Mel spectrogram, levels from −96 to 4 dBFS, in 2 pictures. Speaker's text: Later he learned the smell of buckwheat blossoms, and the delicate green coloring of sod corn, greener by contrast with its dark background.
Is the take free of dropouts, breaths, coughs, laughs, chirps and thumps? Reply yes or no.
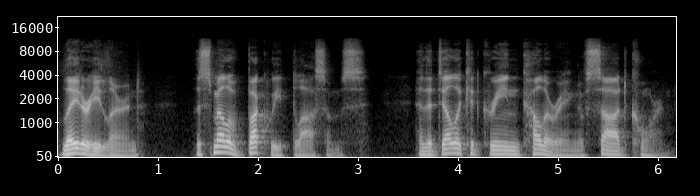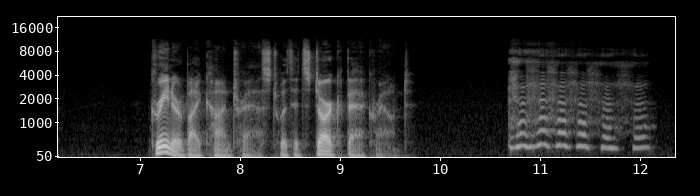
no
